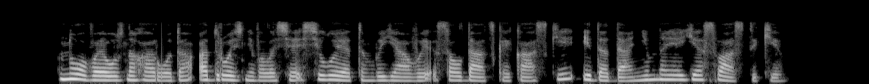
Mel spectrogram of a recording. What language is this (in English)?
Belarusian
